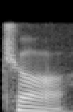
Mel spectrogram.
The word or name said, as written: chaw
